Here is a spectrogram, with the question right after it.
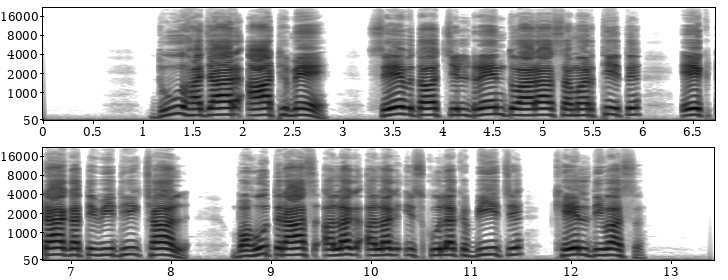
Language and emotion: Maithili, neutral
